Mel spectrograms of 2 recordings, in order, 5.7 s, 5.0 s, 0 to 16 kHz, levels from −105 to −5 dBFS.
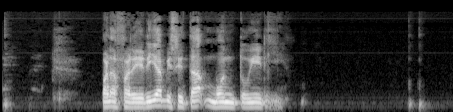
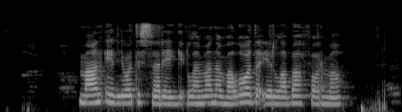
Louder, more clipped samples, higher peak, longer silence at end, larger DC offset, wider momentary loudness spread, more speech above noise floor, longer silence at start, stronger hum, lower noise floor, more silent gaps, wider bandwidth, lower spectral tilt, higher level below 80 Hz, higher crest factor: first, -19 LUFS vs -49 LUFS; neither; first, -2 dBFS vs -32 dBFS; first, 2.15 s vs 0.05 s; neither; about the same, 8 LU vs 10 LU; first, 58 dB vs 30 dB; second, 0.05 s vs 0.35 s; neither; about the same, -77 dBFS vs -80 dBFS; second, none vs 0.60-0.73 s; first, 11.5 kHz vs 8 kHz; first, -5 dB/octave vs -3.5 dB/octave; first, -64 dBFS vs -80 dBFS; about the same, 20 dB vs 18 dB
